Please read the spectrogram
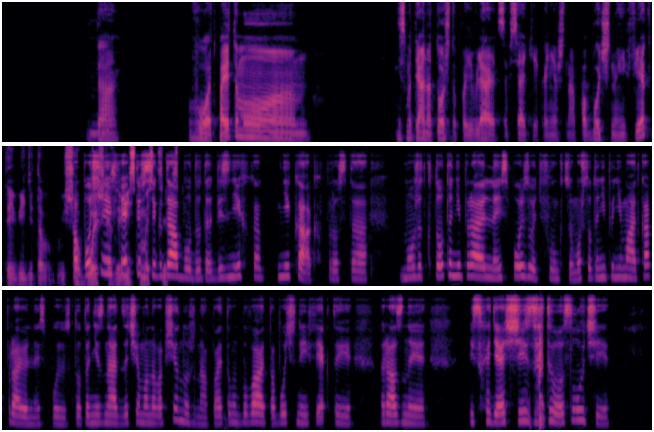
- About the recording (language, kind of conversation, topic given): Russian, podcast, Какие приложения больше всего изменили твою повседневную жизнь?
- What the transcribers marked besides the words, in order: tapping; laughing while speaking: "этого"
